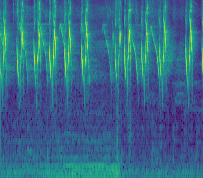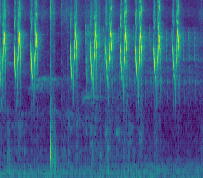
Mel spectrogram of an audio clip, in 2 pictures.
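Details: Bar-winged prinia's persistent 'gacor' song for provoking other prinias to sing: a long, lively series of sharp, high, downward-flicking chirps in a quick, rhythmic stream with one brief faint lower note.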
